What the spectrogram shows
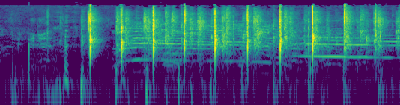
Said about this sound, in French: Il y a quand même plus de monde que je pensais qui ont applaudi. Ben, il y avait beaucoup de filles aussi.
